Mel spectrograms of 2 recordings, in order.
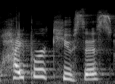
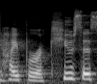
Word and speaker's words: hyperacusis: So hyperacusis or hyperacusis. I have heard them pronounced both ways. I was taught to say hyperacusis in graduate school, so that's what I'm going to go with in my videos.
